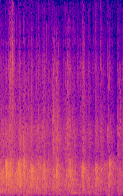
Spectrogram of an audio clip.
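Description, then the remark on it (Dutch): A short burst of applause from a small group for the speaker's assistants, steady rapid clapping at a moderate level with no voices standing out. “Even applaus voor mijn assistenten.”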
